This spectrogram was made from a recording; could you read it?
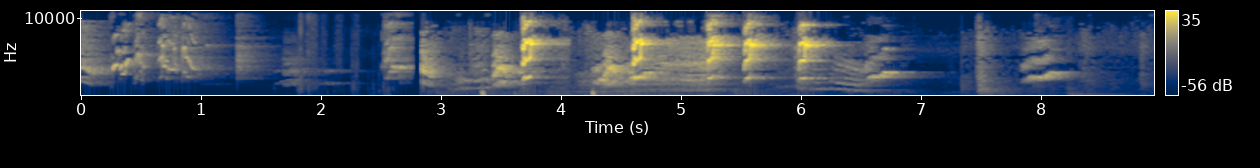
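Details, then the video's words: Several happy African lovebirds flying freely, a busy mix of shrill chattering, squeaks and sharp clicks crowding together, with a few sudden loud snaps and brief pauses. "Happy lovebirds making sounds || Lovebird sounds to attract birds"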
